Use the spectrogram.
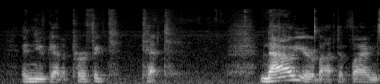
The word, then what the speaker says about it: Tet: just made a perfect Tet some people spell it TI t EIT but it's tet and you've just made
